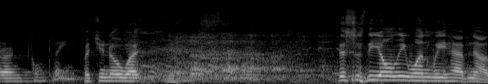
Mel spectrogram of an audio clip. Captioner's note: audience chuckles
